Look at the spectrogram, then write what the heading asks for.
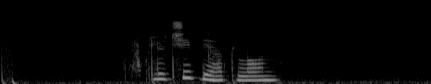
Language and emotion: Russian, sad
